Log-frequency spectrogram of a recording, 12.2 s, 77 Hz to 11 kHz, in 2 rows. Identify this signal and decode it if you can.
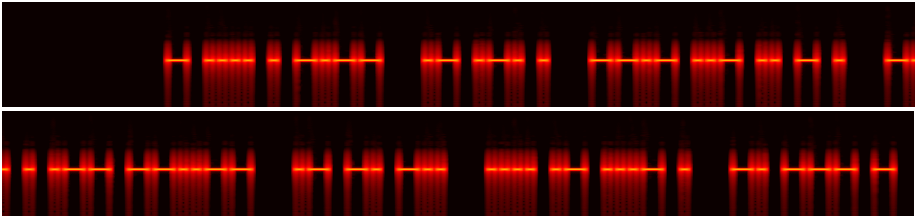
Morse code, heard as a keyed tone, about 28 wpm, 700 Hz. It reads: THEY ARE QUITE NEW, AND HAVE NOT
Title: Sentences from Top 700 Words 28wpm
